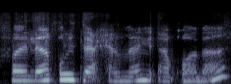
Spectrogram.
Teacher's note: ہا کو انشاءاللہ مڈل آف حلق سے نکالیے گا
